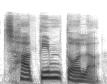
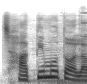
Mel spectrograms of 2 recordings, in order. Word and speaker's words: ছাতিমতলা: পরিষ্কার করে নেই হ্যাঁ উচ্চারণটা কিন্তু ছাতিমতলা অনেকেই মানে ভুল করে ছাতিমতলা বলে ফেলে 1863 সাল মহর্ষি দেবেন্দ্রনাথ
